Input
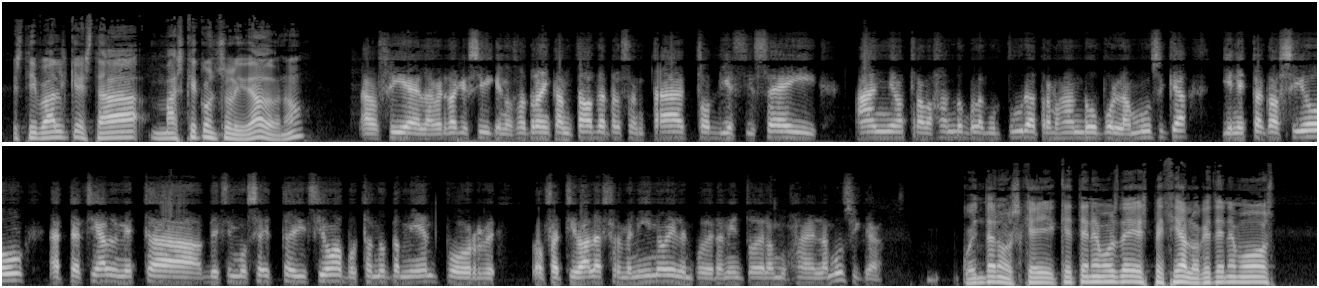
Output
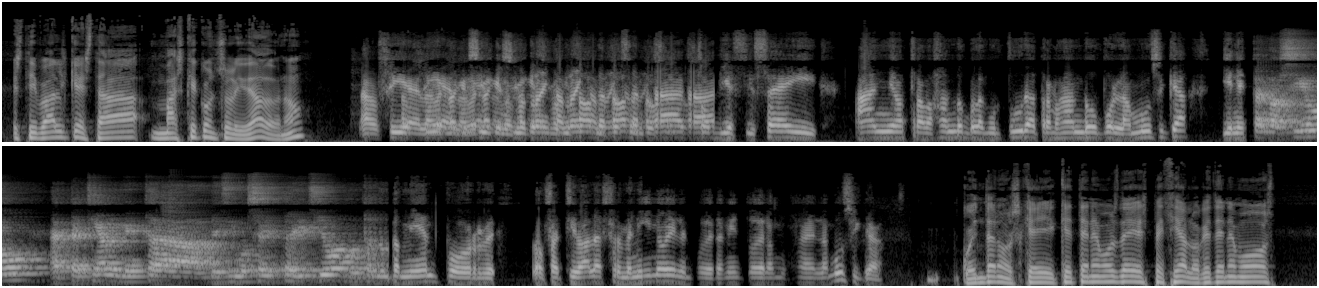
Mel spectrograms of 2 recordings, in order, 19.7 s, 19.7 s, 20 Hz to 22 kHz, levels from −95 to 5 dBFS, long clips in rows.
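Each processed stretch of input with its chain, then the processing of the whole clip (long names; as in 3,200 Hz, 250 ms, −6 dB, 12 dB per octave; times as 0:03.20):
0:02.75–0:05.34: high-pass filter 230 Hz + feedback echo with a swinging delay time 254 ms, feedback 32%, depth 125 cents, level −4 dB
0:09.33–0:12.76: low-shelf EQ 330 Hz −7 dB + flutter between parallel walls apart 6.8 metres, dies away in 0.64 s + micro pitch shift up and down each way 15 cents
0:14.66–0:16.16: drawn EQ curve 690 Hz 0 dB, 1,100 Hz −8 dB, 1,600 Hz +2 dB, 4,800 Hz +13 dB, 8,300 Hz −27 dB + expander for the loud parts 2.5 to 1, over −38 dBFS
whole clip: downward compressor, threshold −21 dBFS; high-shelf EQ 7,800 Hz +11 dB; multiband upward and downward compressor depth 40%; level −5 dB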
